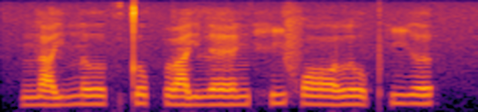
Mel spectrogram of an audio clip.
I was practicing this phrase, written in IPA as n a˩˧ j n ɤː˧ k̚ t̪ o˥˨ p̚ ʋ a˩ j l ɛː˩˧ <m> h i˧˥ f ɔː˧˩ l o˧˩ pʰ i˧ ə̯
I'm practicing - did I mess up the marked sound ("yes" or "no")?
yes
